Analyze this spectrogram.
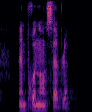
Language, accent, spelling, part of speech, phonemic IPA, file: French, France, imprononçable, adjective, /ɛ̃.pʁɔ.nɔ̃.sabl/, LL-Q150 (fra)-imprononçable.wav
- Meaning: unpronounceable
